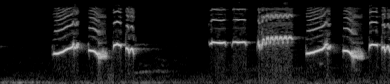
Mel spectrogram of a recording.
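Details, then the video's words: White-rumped shama delivering mimicked wild-bird phrases: slurred, rising and falling whistles in short groups, a pause, then steady clear whistles and a harsher burst before more slurred whistles. "Suara Murai Batu Full Isian Burung Alam"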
